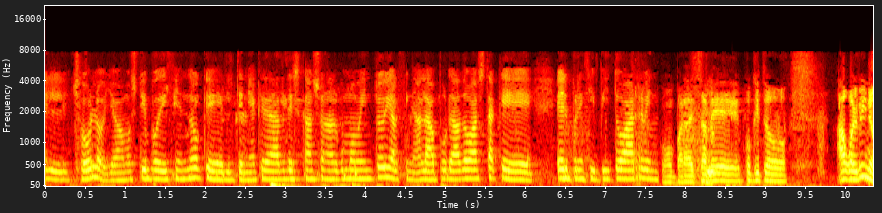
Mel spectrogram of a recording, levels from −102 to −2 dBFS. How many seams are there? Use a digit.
1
